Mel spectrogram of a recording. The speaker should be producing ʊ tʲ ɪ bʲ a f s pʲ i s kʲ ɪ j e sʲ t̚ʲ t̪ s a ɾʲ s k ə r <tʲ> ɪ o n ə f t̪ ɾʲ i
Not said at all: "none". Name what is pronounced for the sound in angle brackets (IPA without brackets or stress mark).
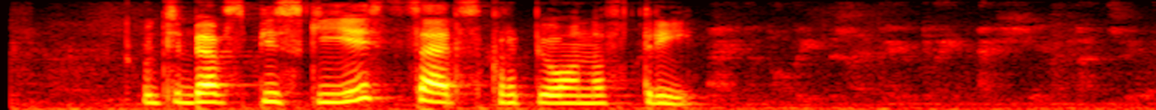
pʲ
